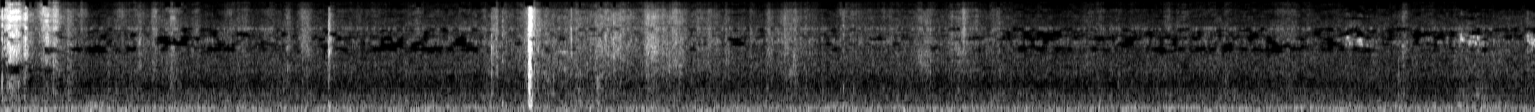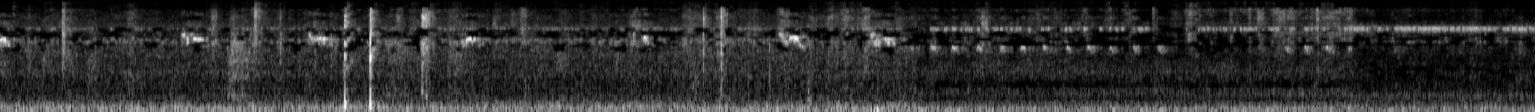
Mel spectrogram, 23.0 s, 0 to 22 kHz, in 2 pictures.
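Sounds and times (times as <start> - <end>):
insects chirping: 0.0 - 23.0
low rumble: 0.4 - 23.0.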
